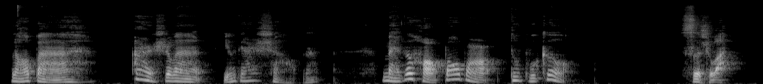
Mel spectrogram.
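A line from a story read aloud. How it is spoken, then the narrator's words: Soft coaxing voice. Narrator (Chinese): 赛西施…他声音软软的说道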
